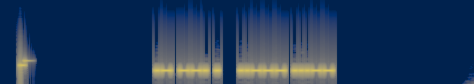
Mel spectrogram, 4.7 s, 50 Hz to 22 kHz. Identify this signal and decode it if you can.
Morse code, heard as a keyed tone, about 40 wpm, 700 Hz. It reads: AGE 23
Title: Practice QSO - Exchange 3 - More Info - 40wpm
